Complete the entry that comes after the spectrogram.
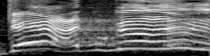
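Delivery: high, loud cry to a father; hammed-up panicked plea; alarmed son. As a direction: call out in mock alarm. Acting out bound Isaac alarmed.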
